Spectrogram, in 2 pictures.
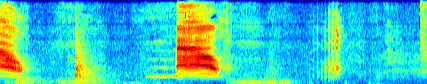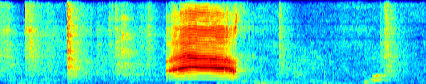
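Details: Noisy cats in a veterinary clinic: a short mewing chirp, then two loud drawn-out meows four seconds apart, the second bending downward, with faint voices and small knocks around them.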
